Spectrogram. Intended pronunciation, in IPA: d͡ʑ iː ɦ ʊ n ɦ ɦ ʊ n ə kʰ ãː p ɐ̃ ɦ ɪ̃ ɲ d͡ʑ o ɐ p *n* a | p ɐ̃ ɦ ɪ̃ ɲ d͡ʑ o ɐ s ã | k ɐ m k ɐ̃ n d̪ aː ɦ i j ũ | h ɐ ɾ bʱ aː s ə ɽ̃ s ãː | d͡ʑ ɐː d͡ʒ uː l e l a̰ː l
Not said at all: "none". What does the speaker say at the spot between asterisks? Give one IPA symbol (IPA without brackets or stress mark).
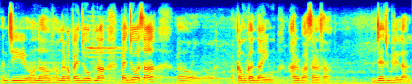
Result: n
